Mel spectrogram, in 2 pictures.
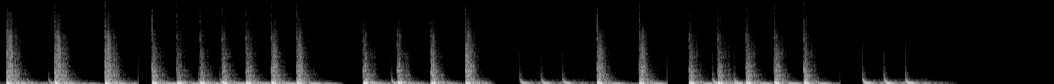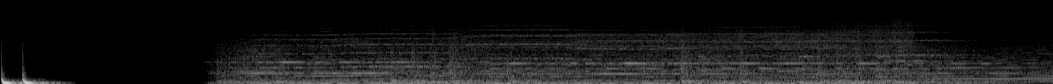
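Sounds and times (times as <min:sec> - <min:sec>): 
loud sharp knocks on a door: 0:00.0 - 0:09.1.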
